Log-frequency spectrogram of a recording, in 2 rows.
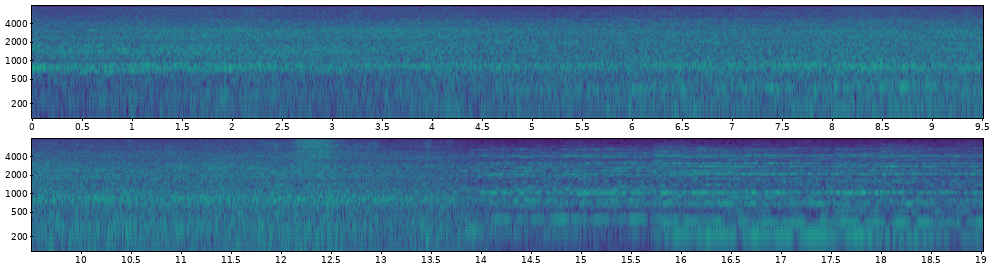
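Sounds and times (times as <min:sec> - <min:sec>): train wheels rumbling: 0:00.0 - 0:14.0.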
